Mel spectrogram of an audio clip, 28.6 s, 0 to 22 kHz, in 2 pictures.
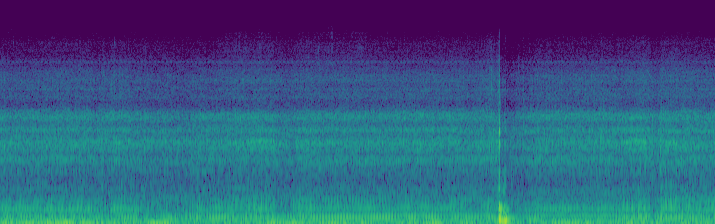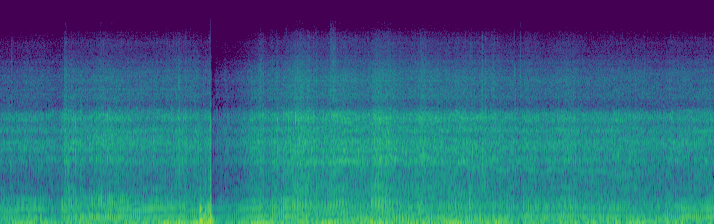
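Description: Yamaha Ténéré 700 parallel-twin motorcycle engine running under way, its note rising and falling with the throttle. There are two loud thumps, one about ten seconds in and one about two-thirds of the way through, after which the engine pulls harder.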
